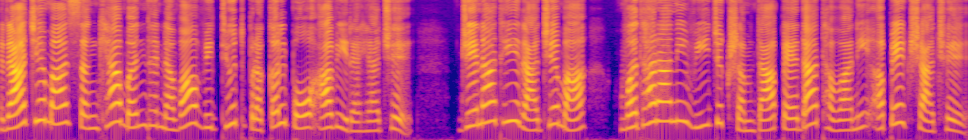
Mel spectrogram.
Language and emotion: Gujarati, neutral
